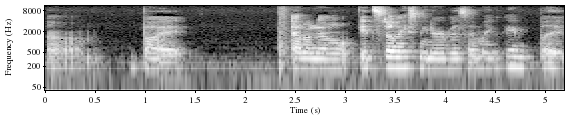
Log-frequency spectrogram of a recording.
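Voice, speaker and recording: Heard with audible room echo, a woman speaks in a fairly low pitch with a dark, mellow tone. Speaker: book vlogger. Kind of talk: casual vlog talk to camera. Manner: hesitant, many fillers.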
